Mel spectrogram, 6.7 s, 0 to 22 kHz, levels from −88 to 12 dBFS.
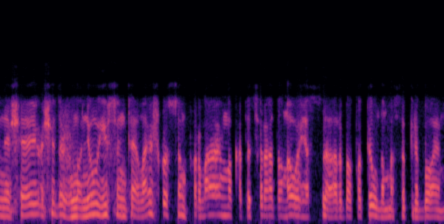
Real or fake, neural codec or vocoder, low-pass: fake; vocoder, 44.1 kHz, 128 mel bands, Pupu-Vocoder; 7.2 kHz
